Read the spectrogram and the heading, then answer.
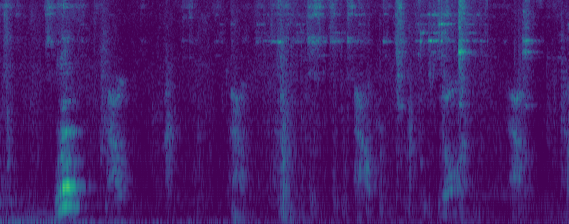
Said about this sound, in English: There the dogs go.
